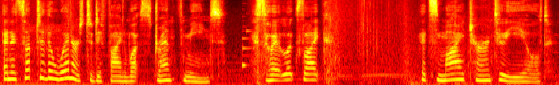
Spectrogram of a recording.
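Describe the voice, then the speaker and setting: An actress playing a solemn, proud woman of a warrior clan in a video game, speaking deliberately. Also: medium pitch, animated, darkish tone, faint music behind, close to an everyday voice.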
